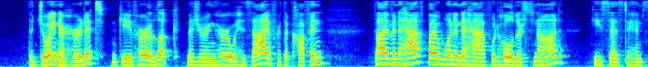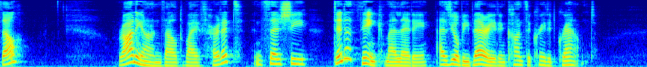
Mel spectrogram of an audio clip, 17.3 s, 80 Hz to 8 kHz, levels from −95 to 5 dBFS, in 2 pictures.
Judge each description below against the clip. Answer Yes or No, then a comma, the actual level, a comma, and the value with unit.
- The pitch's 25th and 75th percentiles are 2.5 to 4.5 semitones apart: No, average, 5.0 semitones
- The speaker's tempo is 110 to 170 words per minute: No, average, 190 wpm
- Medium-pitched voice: Yes, medium, 170 Hz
